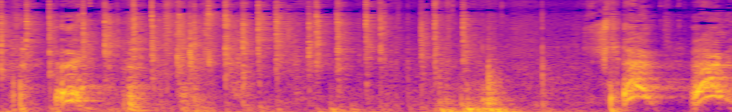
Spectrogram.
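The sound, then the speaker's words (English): A small dog named Eddie, a white mutt with streaks of brown hair, most likely a shih tzu mix, barks and yips repeatedly, with sharp, high-pitched, uneven bursts that grow louder toward the end. No one speaks. “He's a mutt, most likely a shih tzu, and a bunch of other things.”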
